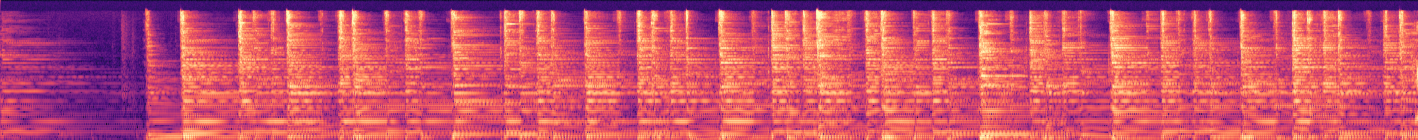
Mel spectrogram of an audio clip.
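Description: Acoustic guitar strummed in a steady rhythm, the instrumental opening of a country-folk song, coming in about a second and a half in.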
